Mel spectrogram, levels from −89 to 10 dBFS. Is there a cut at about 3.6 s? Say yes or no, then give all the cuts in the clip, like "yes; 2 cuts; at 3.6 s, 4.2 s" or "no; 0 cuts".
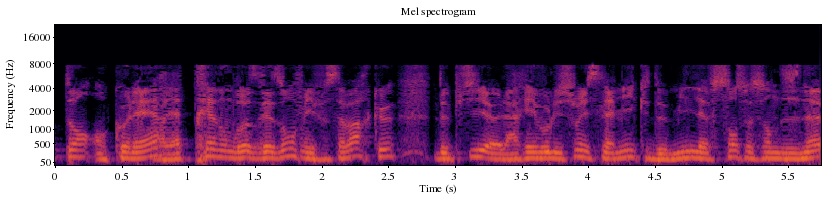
no; 1 cut; at 1.8 s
